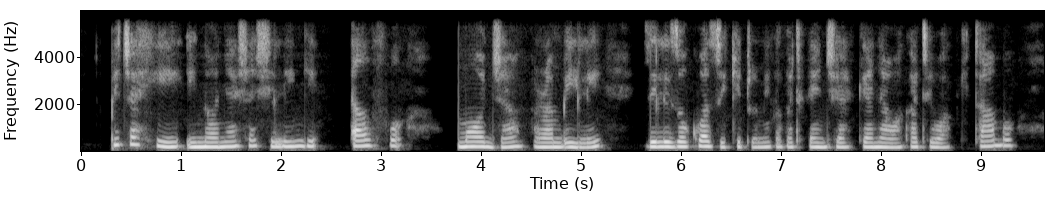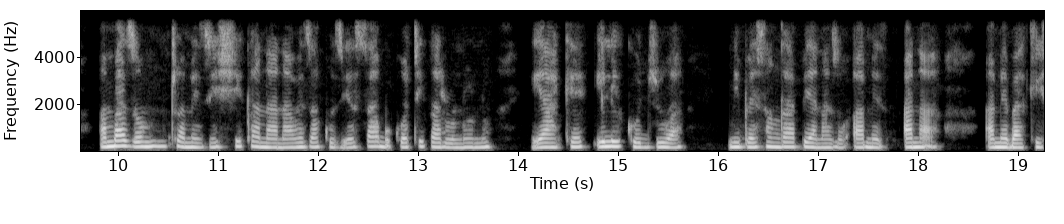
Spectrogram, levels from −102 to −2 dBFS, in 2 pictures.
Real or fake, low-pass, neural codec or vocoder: fake; 5.4 kHz; vocoder, 44.1 kHz, 80 mel bands, Vocos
